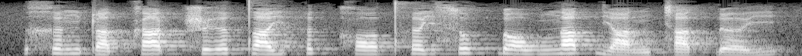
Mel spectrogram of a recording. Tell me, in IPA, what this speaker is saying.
xə˧ŋ ʈa˨˩t̚xa˦˥k̚ ʂɨ˧˥ə̯t̪a˧jhə˦˥k̚ xɔ˧ t̪ʰə˧jso˦˥k̚ɗɔ˧w na˦˥t̚ ja˨˩˨nca˨˩t̚ɗə˨˩˦j

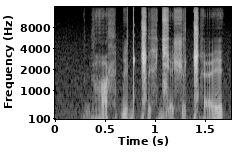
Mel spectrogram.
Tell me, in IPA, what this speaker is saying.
ɡʱɑxɓid ǁixd͡ʑæ̰ʃəǁʰæ̰ɪ̯

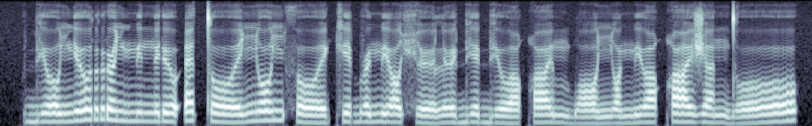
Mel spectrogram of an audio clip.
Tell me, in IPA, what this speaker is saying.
bʲoːɲɾʲoː rə˞ɲmʲʊ nʏɾʲoʔɛ toːɪ̯ ɲoːɲθoːɪ̯kʲɛ bə˞mʲɔːçʏːlʏː bʲɜbʲoːqʷə˞ɪ̯ mbɔɲɔ mʲoːqʷɜɪ̯ʒɜ ndoː

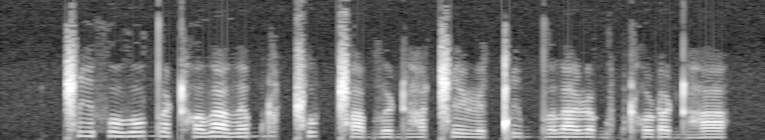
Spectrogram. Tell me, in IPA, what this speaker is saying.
ǁi˨θo˨ ðo˦ d̪ʌ˨ ʈʰʌ˨˦ða˨ðɛ˦b ɖo˨ǁu˦ ǁa˨b lɯ˨ɖʱa˦ǁi˦˨ ɭe˦ǃi˦b d̪ʌ˦la˦ɭʌ˨ ɡo˨bʈʰo˦ɽʌ˨ ɖʱa˦

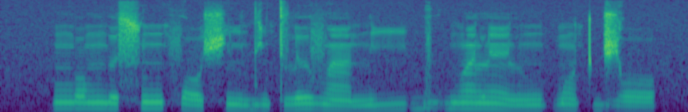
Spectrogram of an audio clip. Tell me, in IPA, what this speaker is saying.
ŋɔ˦ŋə˧ sũ˦fɔ˨ ʃĩ˨dĩ˨t lə˦˨vã˨niː˨˦ ɡu˦ɡʷã˦lɛ̃˨lũ˨ ɓɔ̃˧td͡ʒɔ˨

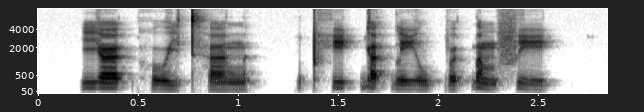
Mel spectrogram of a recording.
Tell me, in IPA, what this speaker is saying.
jœː˥t̚huː˨jt̪ʰɐ˨n | pʰiː˥k̚jɐ˧t̚liː˨w pɵ˨˥t̚ɐ˨˥m fiː˧k̚

